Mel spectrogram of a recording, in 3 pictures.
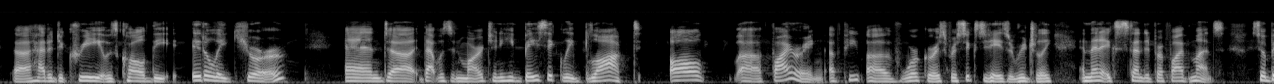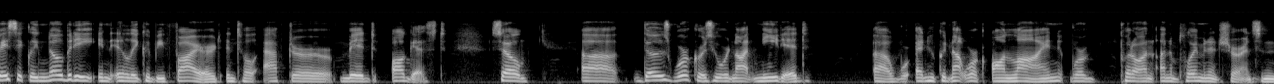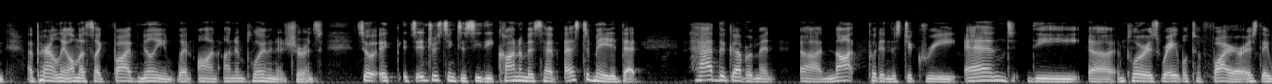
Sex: female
